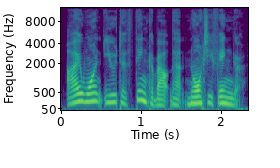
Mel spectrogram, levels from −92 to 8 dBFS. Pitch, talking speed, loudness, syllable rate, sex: 185 Hz, 230 wpm, -17 LUFS, 5.5 syllables/s, female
